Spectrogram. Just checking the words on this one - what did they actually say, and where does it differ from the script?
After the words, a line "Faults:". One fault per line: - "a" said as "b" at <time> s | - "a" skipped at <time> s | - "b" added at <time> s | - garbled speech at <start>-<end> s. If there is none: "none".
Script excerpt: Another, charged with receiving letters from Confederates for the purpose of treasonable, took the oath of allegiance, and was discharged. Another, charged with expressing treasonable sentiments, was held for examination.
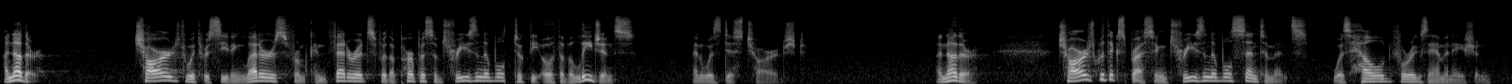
Another, charged with receiving letters from Confederates for the purpose of treasonable, took the oath of allegiance, and was discharged. Another, charged with expressing treasonable sentiments, was held for examination.
Faults:
none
